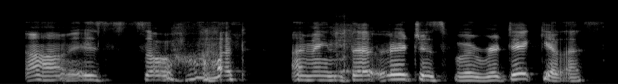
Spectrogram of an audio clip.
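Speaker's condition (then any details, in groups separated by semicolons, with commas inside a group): Traumatic brain injury; car crash; relearned talking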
